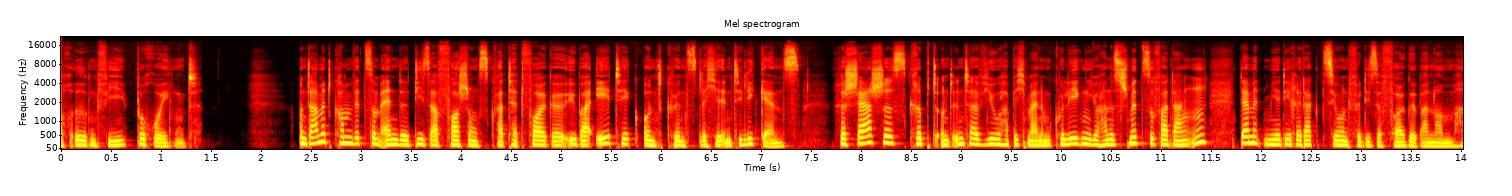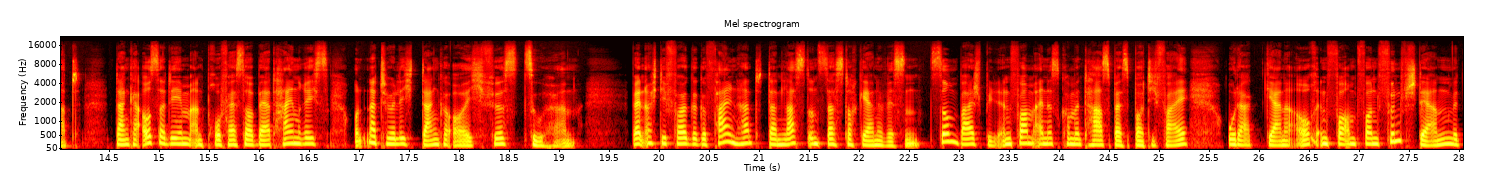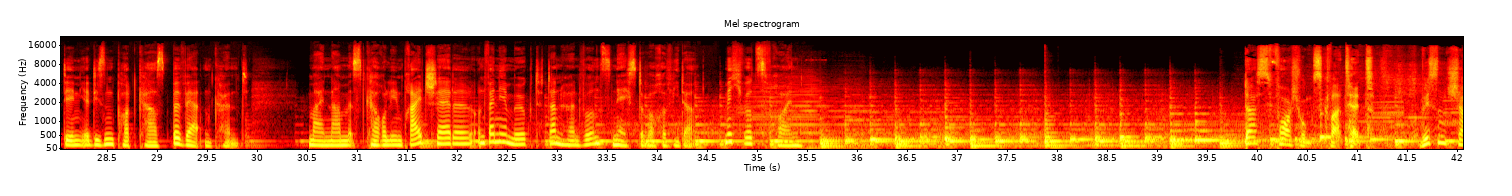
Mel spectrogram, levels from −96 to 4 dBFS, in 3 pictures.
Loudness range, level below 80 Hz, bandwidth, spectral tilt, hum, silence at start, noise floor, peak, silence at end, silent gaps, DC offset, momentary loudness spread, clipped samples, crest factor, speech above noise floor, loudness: 2 LU; -52 dBFS; 17 kHz; -5.5 dB/octave; none; 0 s; -63 dBFS; -2 dBFS; 0 s; none; under 0.1%; 5 LU; under 0.1%; 18 dB; 44 dB; -19 LUFS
